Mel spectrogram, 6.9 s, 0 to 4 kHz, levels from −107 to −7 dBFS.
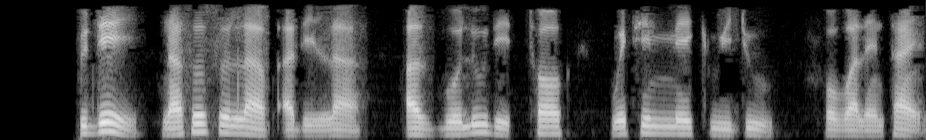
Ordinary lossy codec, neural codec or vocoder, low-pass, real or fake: MP3, 24 kbps; none; 3.6 kHz; real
